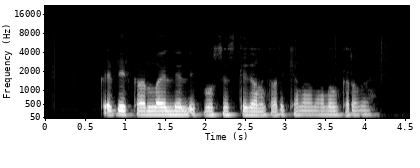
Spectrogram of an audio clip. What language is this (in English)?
Maithili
